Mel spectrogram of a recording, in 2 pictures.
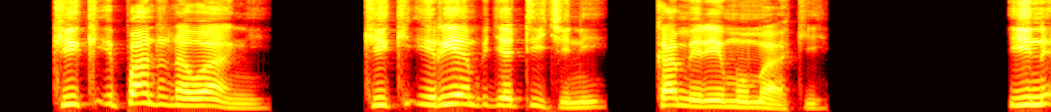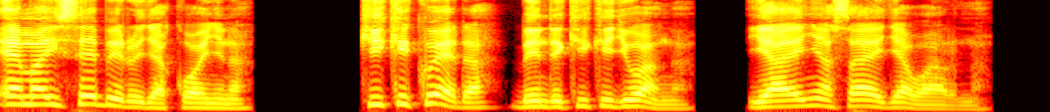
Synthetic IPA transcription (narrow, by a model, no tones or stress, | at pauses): kikɪpandnawaŋi | kikɪɾjɛmbd͡ʒatit͡ʃni | kamɪɾɪmomaki | inɛmaisebedod͡ʒakɔɲna | kikɪkwɛdabendekikid͡ʒwaŋa | jaɛɲasajed͡ʒawa̰rna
